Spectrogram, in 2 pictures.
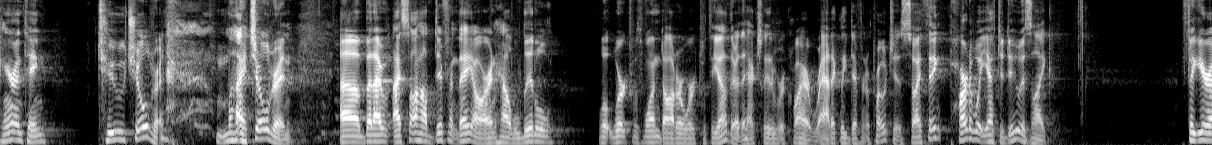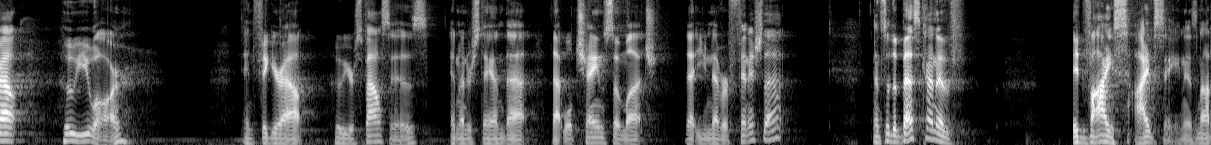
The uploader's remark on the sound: This episode was recorded live in Los Angeles. The questions were unscreened and the answers unrehearsed.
